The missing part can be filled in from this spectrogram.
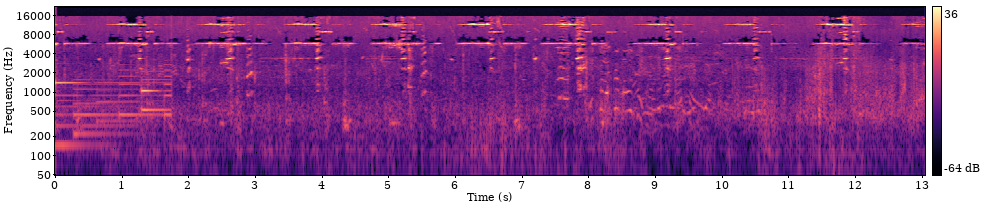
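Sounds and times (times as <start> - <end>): background music: 0.0 - 1.8
short high squeaks: 0.0 - 8.1.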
